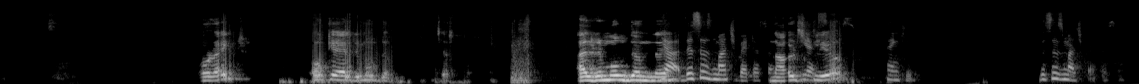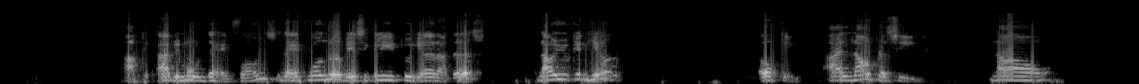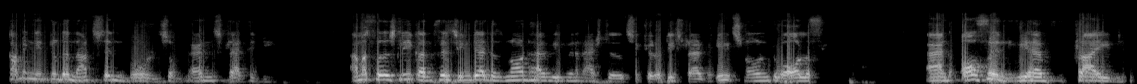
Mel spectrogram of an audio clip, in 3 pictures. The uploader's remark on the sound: Zoom and Facebook Live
